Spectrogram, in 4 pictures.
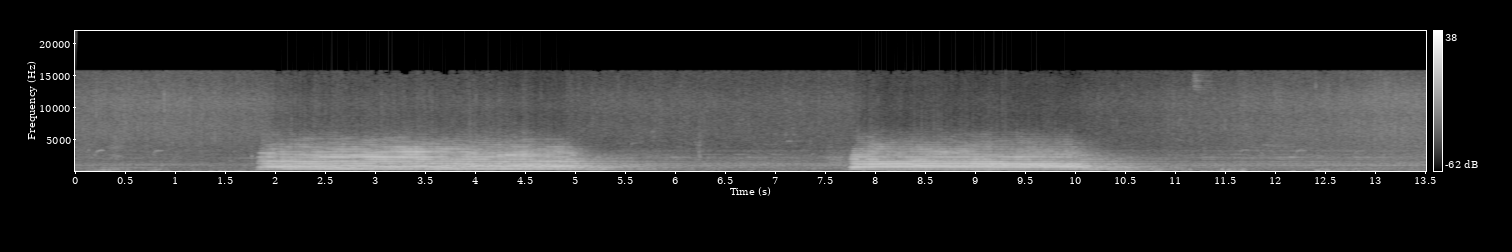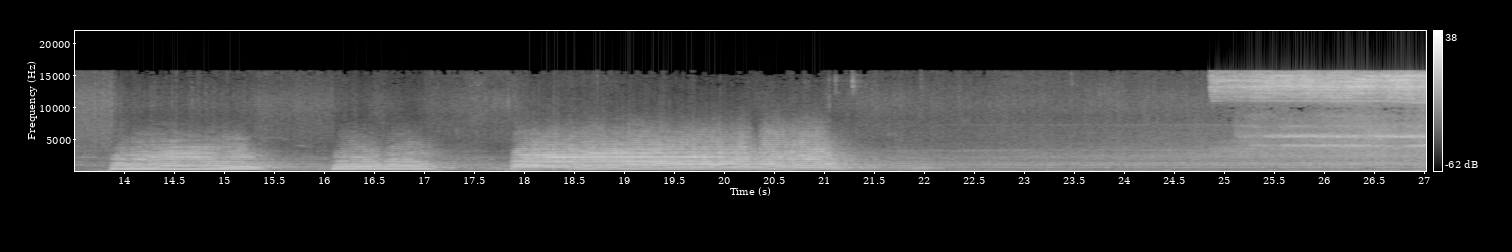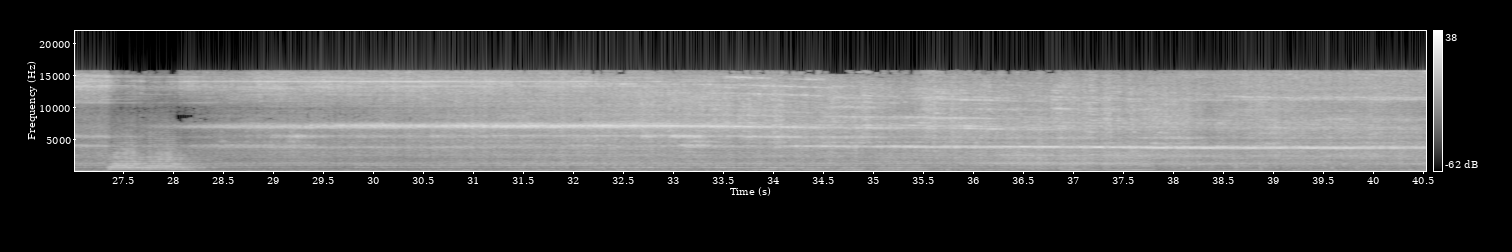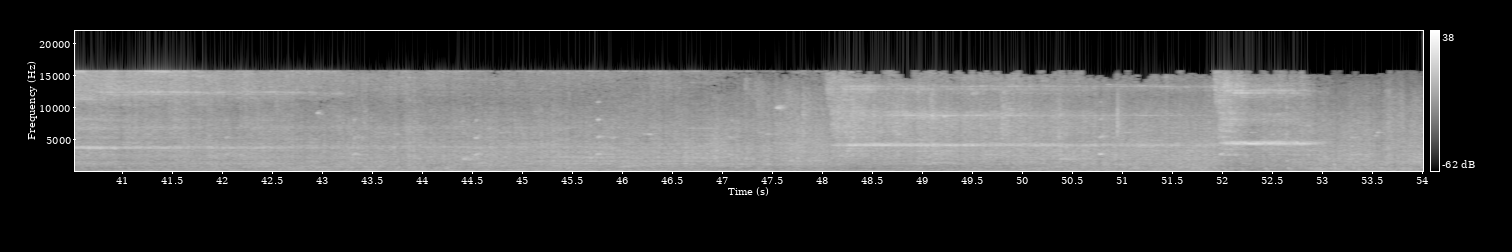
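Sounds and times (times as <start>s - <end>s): train rumble: 0.0s - 54.0s
locomotive horn blasts: 1.8s - 5.9s, 7.7s - 10.9s, 13.8s - 22.5s, 25.6s - 39.6s
high wheel squeal: 24.9s - 43.5s, 48.0s - 53.4s.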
